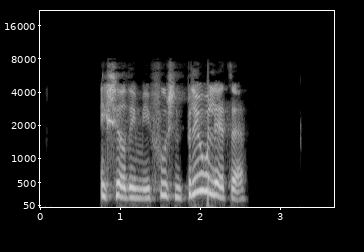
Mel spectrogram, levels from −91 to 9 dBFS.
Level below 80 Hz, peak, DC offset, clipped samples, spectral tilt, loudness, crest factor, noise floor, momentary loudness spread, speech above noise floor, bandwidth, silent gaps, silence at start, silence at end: -54 dBFS; -2 dBFS; under 0.1%; under 0.1%; -4 dB/octave; -15 LUFS; 16 dB; under -90 dBFS; 9 LU; over 75 dB; 7.8 kHz; none; 0.75 s; 1.15 s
